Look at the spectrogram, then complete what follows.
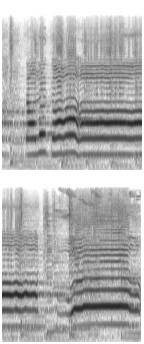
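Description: A woman singing a Tagalog ballad close into a condenser microphone over instrumental accompaniment. She holds one long note for about two and a half seconds, then rises into a second long held note near the end.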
